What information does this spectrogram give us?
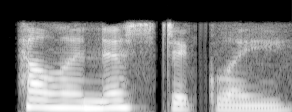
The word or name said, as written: Hellenistically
